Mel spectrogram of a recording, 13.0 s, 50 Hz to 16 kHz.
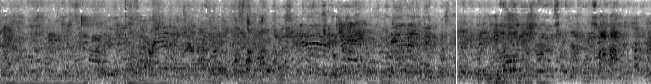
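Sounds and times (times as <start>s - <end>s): many people talking: 0.0s - 13.0s.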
